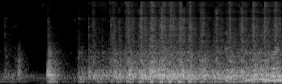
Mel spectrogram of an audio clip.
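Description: A domestic sewing machine stitches steadily while quilting triangle squares, a continuous mechanical whir that steadies after a brief pause and carries on alone, close and fairly loud.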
